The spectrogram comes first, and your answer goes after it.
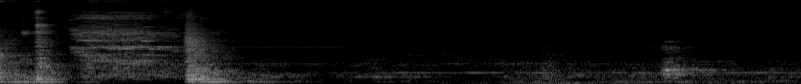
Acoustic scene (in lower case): elevator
